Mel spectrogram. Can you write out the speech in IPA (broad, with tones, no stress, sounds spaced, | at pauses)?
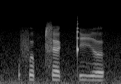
f ə˨˩ p̚ s ɛ˨˩ k̚ t̪ i˨˩ ə̯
